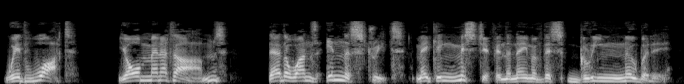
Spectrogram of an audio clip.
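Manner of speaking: high-pitched, scornful retort; sneering. A narrator's reading. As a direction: throw it back with a sneer. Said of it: "turned a sneer on the constable".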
